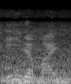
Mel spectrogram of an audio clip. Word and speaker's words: Edomite: Edomite. How can you spell that? What is that? E-D-O-M. Right here. So say Edom. Say Edom, and then put the "ite" at the end. Edom. Yeah, Edomite.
